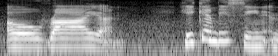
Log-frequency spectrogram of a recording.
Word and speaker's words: Orion: is called the hunter the hunter's name is orion you say it like this orion he can be seen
